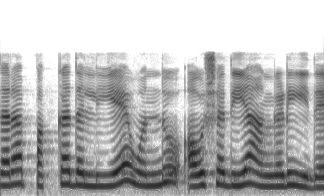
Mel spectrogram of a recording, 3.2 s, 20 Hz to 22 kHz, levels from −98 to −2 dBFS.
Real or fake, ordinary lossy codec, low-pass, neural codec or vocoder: real; none; 7.2 kHz; none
